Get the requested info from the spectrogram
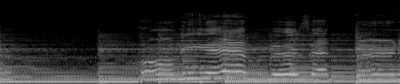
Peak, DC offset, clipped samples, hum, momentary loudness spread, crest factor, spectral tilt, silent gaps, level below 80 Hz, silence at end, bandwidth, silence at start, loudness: -12 dBFS; under 0.1%; under 0.1%; none; 8 LU; 12 dB; -7 dB/octave; none; -54 dBFS; 0 s; 12 kHz; 0 s; -25 LUFS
